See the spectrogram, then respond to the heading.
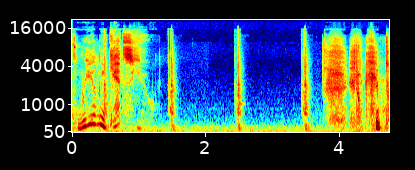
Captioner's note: clock ticking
